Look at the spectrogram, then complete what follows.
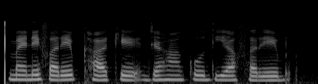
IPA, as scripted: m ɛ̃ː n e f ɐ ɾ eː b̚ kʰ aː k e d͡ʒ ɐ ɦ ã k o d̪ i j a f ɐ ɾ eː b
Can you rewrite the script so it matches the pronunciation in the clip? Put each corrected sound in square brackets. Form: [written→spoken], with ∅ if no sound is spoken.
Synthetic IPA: m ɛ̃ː n e f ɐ ɾ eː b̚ kʰ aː k e d͡ʒ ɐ ɦ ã k o d̪ i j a f ɐ ɾ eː b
